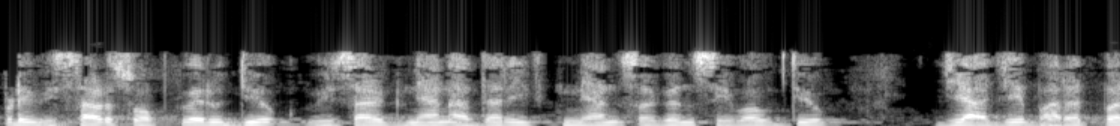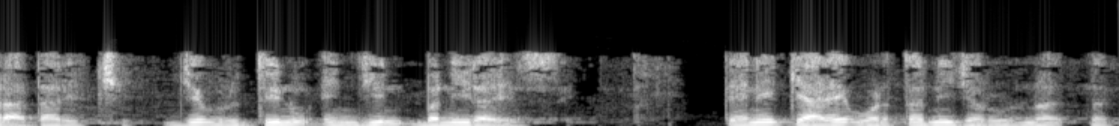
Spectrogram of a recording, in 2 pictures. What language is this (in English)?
Gujarati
